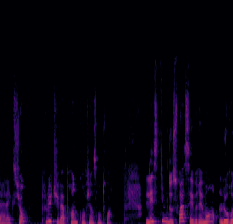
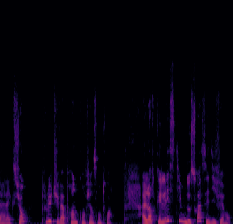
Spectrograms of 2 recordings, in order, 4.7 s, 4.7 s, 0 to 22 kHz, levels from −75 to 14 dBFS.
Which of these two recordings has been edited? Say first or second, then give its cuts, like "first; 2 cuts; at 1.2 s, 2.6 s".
first; 1 cut; at 2.8 s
